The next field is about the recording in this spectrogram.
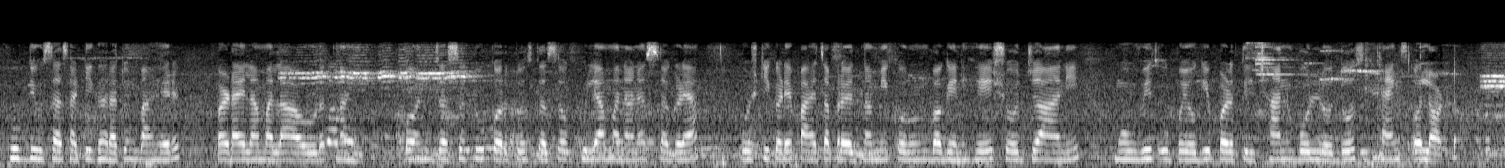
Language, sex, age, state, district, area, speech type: Marathi, female, 18-30, Maharashtra, Jalna, urban, read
